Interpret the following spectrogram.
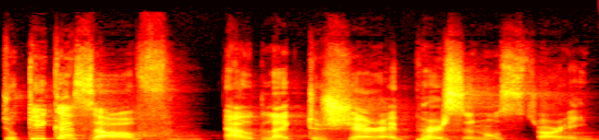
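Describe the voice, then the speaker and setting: A woman's voice: medium pitch, very animated, fairly bright tone. Woman giving a speech in a reverberant hall. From Poland. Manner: measured, emphatic delivery with deliberate pauses. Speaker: conference co-founder giving opening speech. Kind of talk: formal opening speech. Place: large conference hall.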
